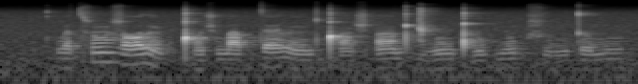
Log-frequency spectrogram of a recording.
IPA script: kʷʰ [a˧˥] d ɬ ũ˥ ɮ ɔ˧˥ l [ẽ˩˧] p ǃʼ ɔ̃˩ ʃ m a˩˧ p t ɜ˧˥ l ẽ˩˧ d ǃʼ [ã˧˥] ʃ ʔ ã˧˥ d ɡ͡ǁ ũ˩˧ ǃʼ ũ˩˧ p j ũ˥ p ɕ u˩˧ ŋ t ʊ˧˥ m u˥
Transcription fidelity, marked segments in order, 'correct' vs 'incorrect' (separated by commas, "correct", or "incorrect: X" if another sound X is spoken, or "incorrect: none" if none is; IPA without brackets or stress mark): incorrect: a˩˧, correct, incorrect: ã˩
